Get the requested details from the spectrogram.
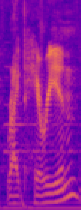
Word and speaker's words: riparian: Oh, yeah, we learned riparian. – Riparian. Let's say it like that. – Reptilian, but kind of close.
